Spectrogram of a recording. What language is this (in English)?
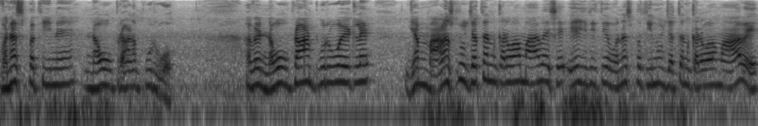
Gujarati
